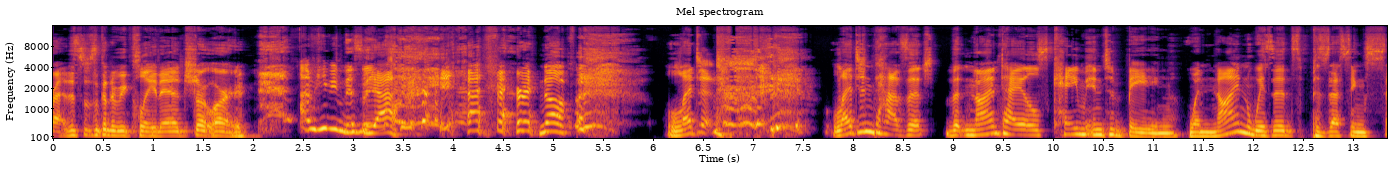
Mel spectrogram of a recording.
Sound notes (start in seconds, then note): 3.0 laughing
